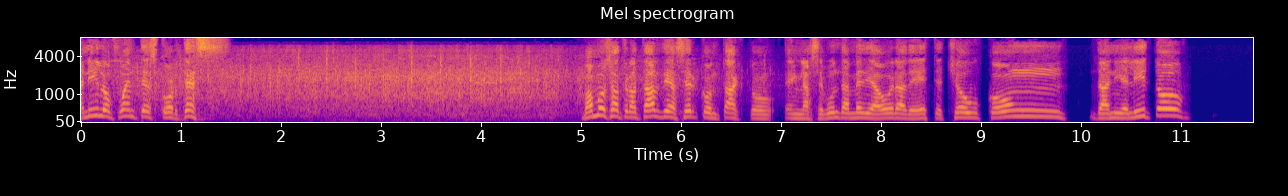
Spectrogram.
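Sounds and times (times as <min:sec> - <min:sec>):
speech: 0:00.0 - 0:01.5, 0:05.0 - 0:11.2
applause: 0:00.0 - 0:08.1.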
